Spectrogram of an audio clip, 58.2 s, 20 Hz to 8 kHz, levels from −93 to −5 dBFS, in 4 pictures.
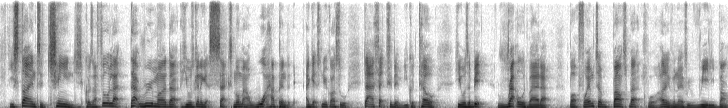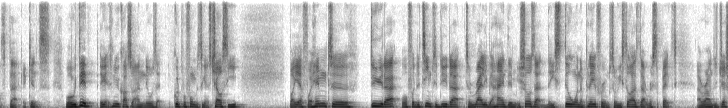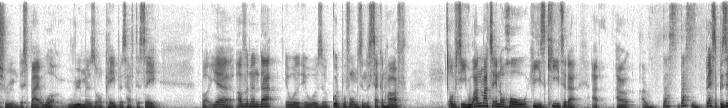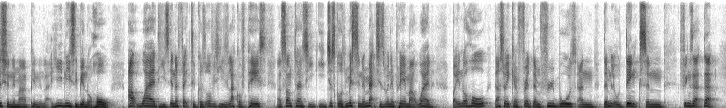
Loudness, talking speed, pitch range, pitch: -24 LUFS, 210 wpm, 130-165 Hz, 145 Hz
